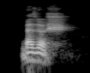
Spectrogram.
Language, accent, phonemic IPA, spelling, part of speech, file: French, France, /ba.zɔʃ/, basoche, noun, LL-Q150 (fra)-basoche.wav
- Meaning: the guild of legal clerks of the Paris court system under the pre-revolutionary French monarchy, from among whom legal representatives (procureurs) were recruited; basoche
